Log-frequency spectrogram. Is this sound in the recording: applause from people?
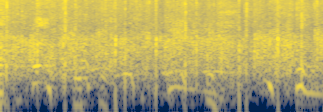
yes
